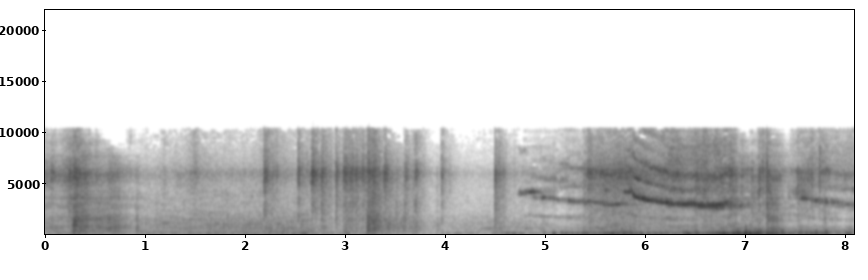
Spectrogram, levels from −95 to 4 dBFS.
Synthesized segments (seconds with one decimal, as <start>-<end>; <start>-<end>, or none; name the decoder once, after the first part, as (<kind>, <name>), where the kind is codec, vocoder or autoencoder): 0.0-1.0 (codec, SNAC); 4.8-5.4; 6.2-8.1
